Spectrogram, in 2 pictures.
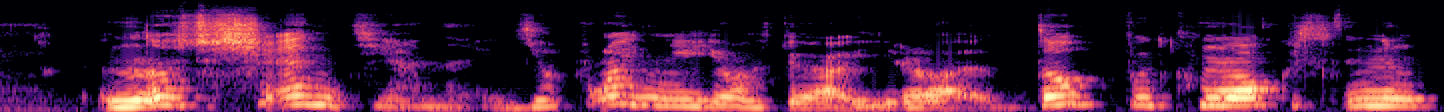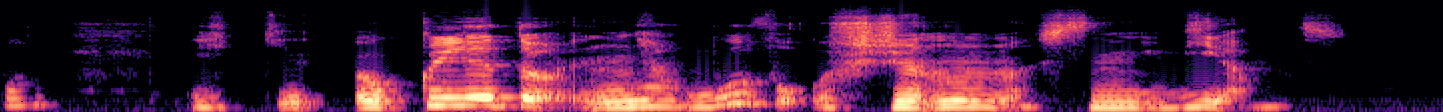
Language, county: Lithuanian, Vilnius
